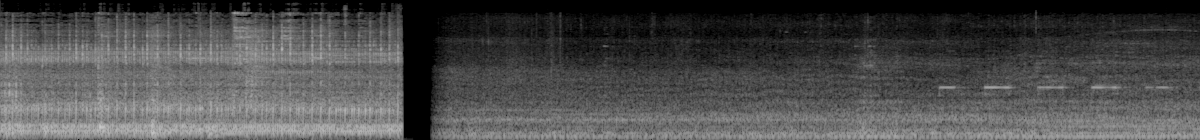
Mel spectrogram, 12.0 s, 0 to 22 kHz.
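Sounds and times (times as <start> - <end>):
diesel engine low rumble: 4.3 - 12.0
reversing alarm beeping: 9.4 - 12.0.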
